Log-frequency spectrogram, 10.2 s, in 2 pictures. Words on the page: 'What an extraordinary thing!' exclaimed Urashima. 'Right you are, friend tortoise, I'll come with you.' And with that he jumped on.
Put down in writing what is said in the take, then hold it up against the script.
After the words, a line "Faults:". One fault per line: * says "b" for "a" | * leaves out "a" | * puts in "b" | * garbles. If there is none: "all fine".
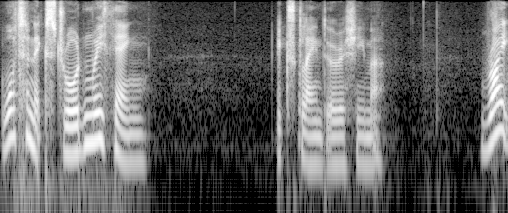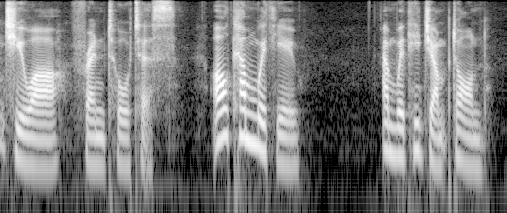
'What an extraordinary thing!' exclaimed Urashima. 'Right you are, friend tortoise, I'll come with you.' And with he jumped on.
Faults:
* leaves out "that"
